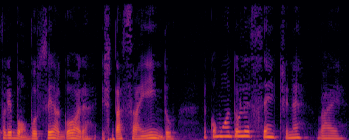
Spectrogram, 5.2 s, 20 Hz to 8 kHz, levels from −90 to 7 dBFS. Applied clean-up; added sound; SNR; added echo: none; none; none; none.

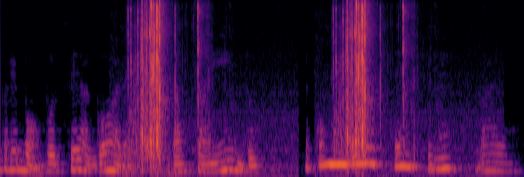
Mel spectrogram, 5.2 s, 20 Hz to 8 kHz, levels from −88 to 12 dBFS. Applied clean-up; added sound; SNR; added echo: none; Crumpling, crinkling; -4 dB; reverberation time 0.3 s.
